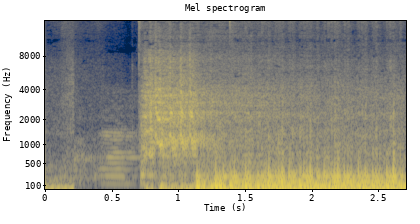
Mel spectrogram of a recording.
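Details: Yamaha FZR1000 Genesis motorcycle after long storage, started with a jump box and full choke: after a short crank it catches and settles into a steady, lumpy low idle, a normal start and idle.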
